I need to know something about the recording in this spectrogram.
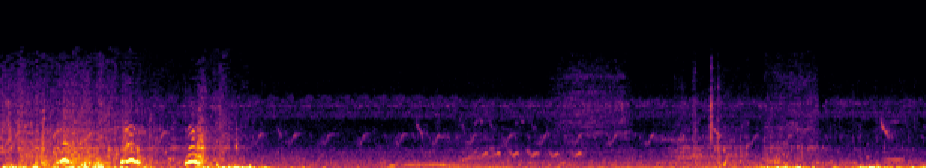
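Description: Water splashing as hands thrash in a shallow muddy stream to grab fish, with a series of short rising-and-falling calls over the first second and a half. It goes quieter in the middle, and the splashing picks up again near the end.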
